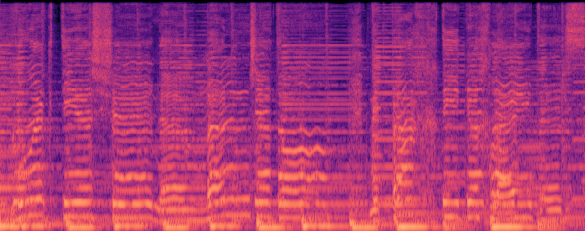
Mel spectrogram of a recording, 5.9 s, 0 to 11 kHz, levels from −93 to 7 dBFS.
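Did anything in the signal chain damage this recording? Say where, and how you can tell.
No, nothing damaged this audio.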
